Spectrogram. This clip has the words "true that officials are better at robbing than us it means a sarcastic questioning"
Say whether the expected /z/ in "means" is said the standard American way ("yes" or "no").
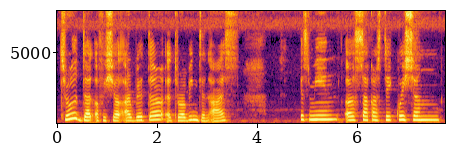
no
